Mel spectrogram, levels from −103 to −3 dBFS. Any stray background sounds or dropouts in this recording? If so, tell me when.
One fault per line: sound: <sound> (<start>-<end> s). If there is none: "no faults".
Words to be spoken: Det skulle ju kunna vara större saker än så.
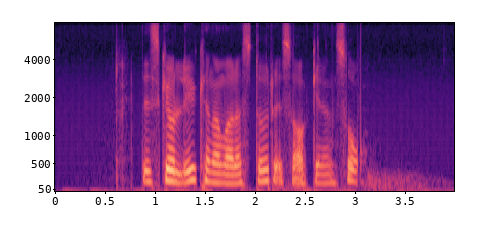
sound: dropout (3.0-3.1 s)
